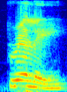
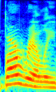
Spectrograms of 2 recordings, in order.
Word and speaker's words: Brilli: Brilli. Brilli. Okay, I was saying Barilli before, but it's Brilli.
